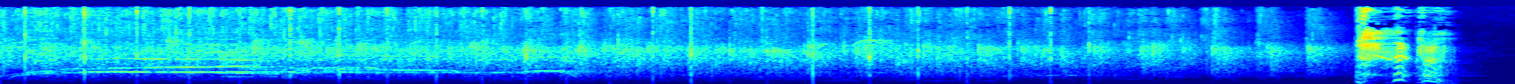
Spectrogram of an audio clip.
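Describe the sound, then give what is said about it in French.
A church audience at a French-language worship service claps together in sustained, even applause that carries on for several seconds, tapers slightly, then ends in a short final burst before stopping. “Acclamez le nom de Jésus avec toute notre force.”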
